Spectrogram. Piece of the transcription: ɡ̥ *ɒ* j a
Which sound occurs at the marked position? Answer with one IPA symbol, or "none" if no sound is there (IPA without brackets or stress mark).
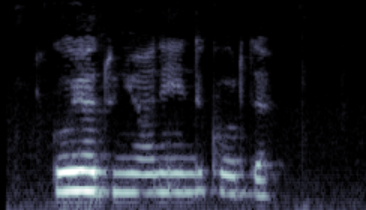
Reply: o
